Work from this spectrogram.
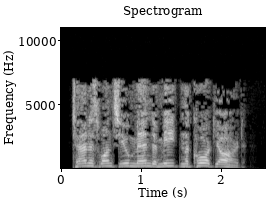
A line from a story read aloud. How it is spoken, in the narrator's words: he cried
